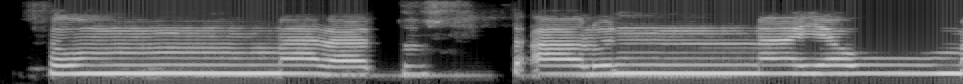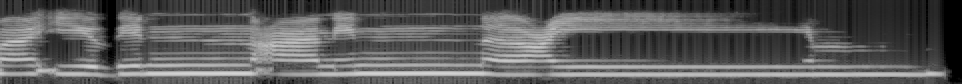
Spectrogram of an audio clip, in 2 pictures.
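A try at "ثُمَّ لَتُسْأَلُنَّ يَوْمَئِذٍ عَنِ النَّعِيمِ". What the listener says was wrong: Pas baca su-nya itu agak kegedean monyong apa jadi belum sampai kecil gitu. Jadi lebih ke o. summa.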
